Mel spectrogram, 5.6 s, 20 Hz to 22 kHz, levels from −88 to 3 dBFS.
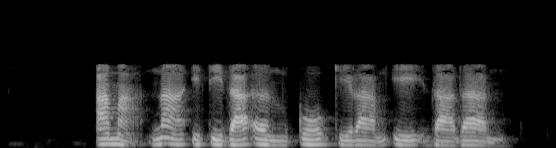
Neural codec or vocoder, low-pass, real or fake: none; 3.6 kHz; real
